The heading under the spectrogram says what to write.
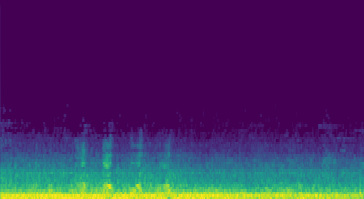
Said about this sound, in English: Oh, do you feel the breeze from the subway? Oh. Isn't it delicious?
